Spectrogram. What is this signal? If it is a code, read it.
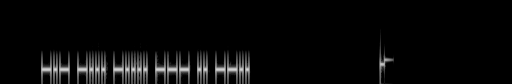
Morse code, heard as a keyed tone, about 40 wpm, 700 Hz. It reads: KB6OIZ
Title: USA Call Signs Repeated 2x 40wpm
